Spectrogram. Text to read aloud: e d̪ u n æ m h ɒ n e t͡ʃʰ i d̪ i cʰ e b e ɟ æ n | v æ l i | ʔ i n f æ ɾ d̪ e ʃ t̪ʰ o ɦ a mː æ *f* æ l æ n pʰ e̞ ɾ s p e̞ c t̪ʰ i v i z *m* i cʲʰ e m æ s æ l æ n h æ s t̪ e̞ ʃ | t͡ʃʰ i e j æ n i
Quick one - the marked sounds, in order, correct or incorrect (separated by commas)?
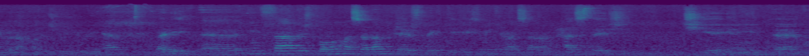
incorrect, correct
